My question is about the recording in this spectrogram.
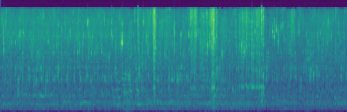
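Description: Water running from a tap, with a few sharp knocks and clatters over the top.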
